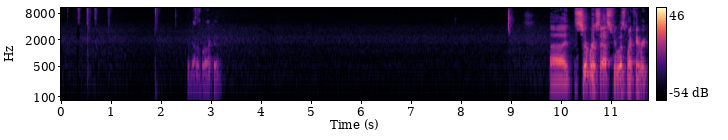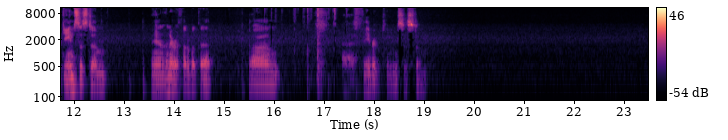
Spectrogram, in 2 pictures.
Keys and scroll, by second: 0.6 super+s, 2.4 super+s, 16.2 shift+super+Left, 17.1 super+s.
